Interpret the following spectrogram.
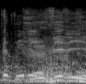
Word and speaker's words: Dravidian: Can you pronounce it? Dravidian.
